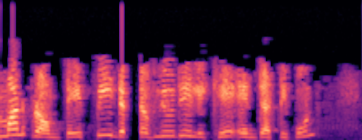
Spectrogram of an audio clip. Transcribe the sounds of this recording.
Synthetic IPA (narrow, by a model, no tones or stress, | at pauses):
manpɾɔmʈepiɖɐɐbljuɖelikʰeʔeɳʈaʈːipun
